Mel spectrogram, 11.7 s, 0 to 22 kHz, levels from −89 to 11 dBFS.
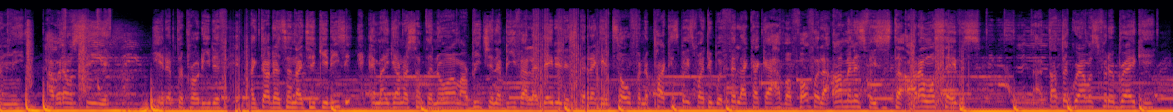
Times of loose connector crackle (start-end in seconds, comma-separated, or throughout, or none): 2.23-2.51, 5.32-6.08, 9.09-9.68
